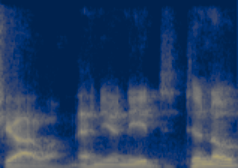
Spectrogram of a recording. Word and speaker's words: Yahowah: U so be aware God's name is pronouncable. It is Yahwa. There is no B sound in the original Hebrew language.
